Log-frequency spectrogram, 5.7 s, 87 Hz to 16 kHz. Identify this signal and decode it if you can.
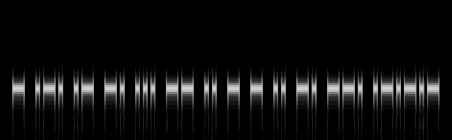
Morse code, heard as a keyed tone, about 25 wpm, 600 Hz. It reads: TRANSMITTING.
